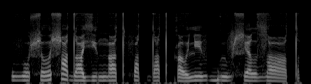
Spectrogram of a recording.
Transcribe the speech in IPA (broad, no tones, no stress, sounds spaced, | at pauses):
v o ɬ ɤ ɬ ɯ dˤ u zʲ ɤ ŋ ɯ tˤ f u tˤ dˤ a tˤ k ɤ lʲ e v b ɯ v ɬ e lʲ zˤ ɤ tˤ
